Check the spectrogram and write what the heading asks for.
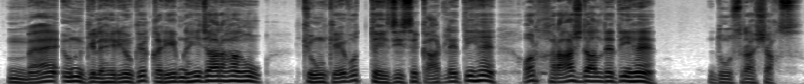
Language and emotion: Urdu, fearful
